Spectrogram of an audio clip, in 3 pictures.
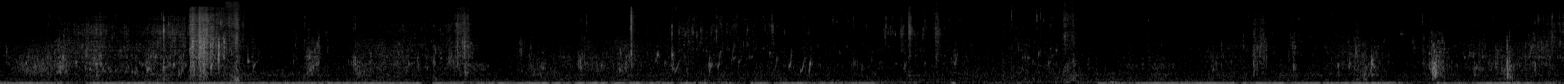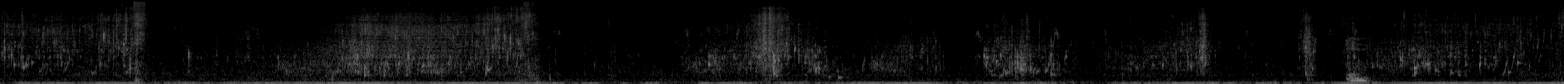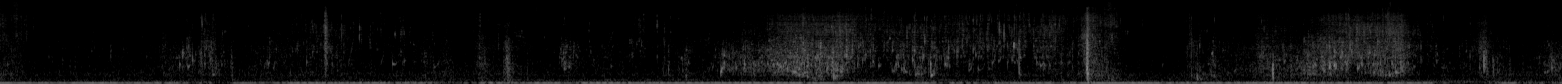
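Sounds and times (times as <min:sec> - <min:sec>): water splashes: 0:00.0 - 0:46.9
water trickling and sloshing: 0:00.0 - 0:46.9.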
